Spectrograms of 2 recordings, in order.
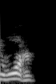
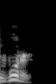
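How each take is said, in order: First: "water" with an open aw vowel; water the standard way. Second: "water" with a short oo vowel; local-style water. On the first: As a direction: say "water" as WAW-ter. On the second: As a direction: say "water" as WUH-ter, like "wood". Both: Shown as a demonstration. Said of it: "don't say water".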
